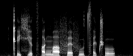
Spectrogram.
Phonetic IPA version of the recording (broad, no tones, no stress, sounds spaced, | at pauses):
kʼ e ç ɘ t͡sʼ a ŋ͡m a f ɛ f u t͡sʼ ɛ t͡ʃʼ o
